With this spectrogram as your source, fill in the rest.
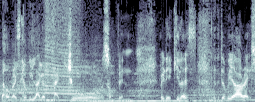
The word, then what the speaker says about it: Lago Maggiore: Yeah, I went on Googled, I Googled it, I found out how to say it, and it's Lago Maggiore.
